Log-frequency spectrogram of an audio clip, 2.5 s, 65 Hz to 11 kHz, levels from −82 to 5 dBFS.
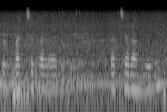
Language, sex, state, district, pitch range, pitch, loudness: Telugu, female, Andhra Pradesh, Krishna, 180-195 Hz, 185 Hz, -32 LUFS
